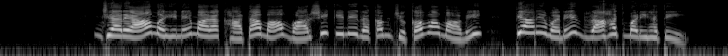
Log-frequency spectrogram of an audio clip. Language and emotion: Gujarati, happy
